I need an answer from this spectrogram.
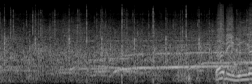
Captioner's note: crowd claps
